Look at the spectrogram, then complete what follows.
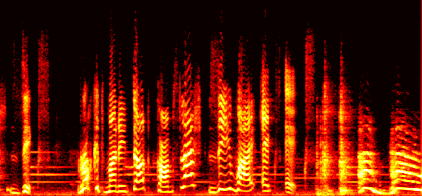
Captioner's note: the royal nursery door opens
